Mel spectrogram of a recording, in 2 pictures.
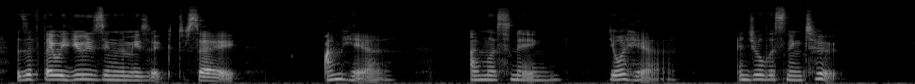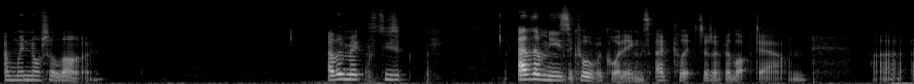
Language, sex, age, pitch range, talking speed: English, female, 20-39, 180-225 Hz, 110 wpm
